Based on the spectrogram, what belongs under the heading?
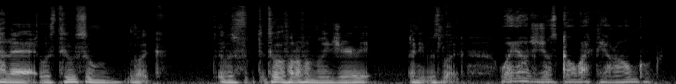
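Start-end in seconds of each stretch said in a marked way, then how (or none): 5.0-6.5 soft, hushed stage half-whisper. Retelling what the principal said to a student: half-whispering a quoted line. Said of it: "I don't know why I whispered that".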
